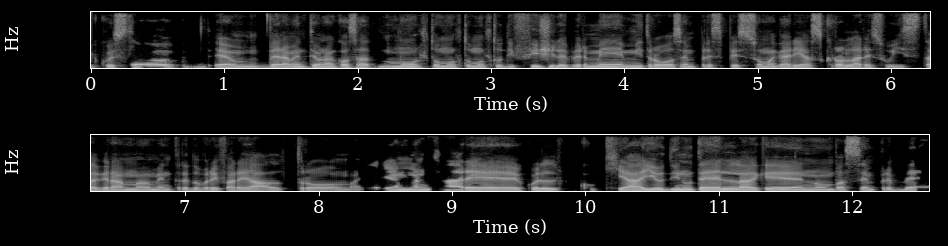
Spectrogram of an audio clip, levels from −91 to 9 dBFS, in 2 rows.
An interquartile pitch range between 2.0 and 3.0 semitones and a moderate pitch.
No: narrow, 2.6 semitones; low, 100 Hz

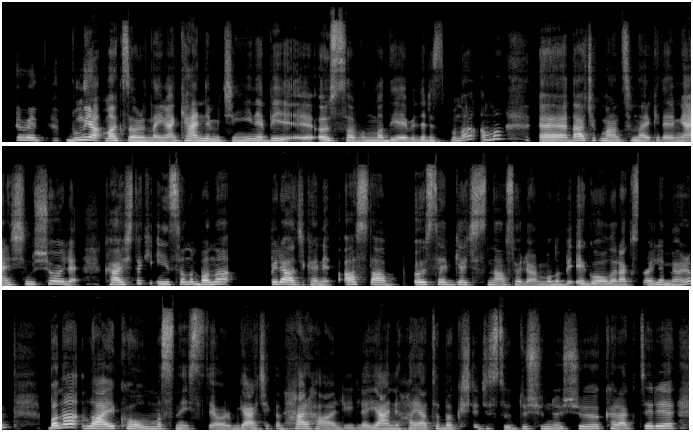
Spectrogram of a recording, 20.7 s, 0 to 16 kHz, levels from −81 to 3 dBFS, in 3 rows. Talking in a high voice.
Yes: high, 215 Hz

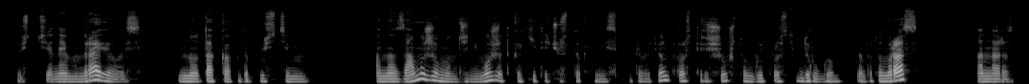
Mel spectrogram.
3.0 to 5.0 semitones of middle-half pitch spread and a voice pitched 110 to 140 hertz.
No: narrow, 2.6 semitones; low, 135 Hz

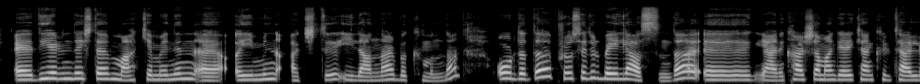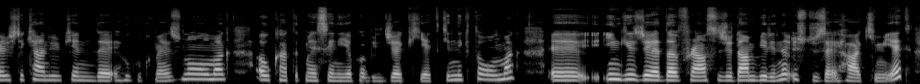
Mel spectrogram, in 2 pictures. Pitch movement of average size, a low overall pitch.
No: average, 4.1 semitones; high, 210 Hz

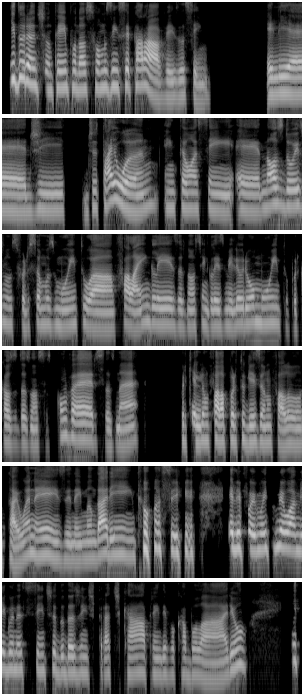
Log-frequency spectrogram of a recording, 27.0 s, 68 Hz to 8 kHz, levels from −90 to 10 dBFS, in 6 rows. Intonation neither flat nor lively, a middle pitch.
Yes: average, 3.6 semitones; medium, 170 Hz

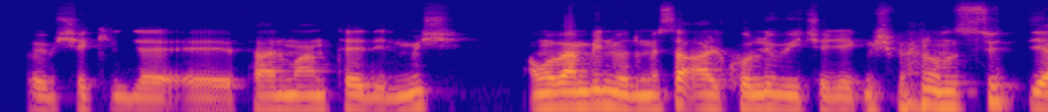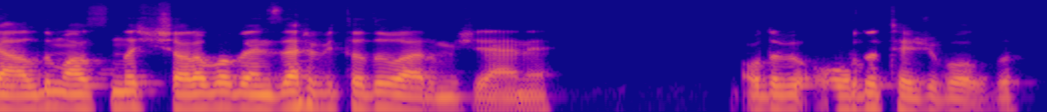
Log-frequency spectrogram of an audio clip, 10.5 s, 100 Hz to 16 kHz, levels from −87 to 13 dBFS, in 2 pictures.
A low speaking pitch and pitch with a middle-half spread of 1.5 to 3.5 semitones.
Yes: low, 115 Hz; average, 2.8 semitones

